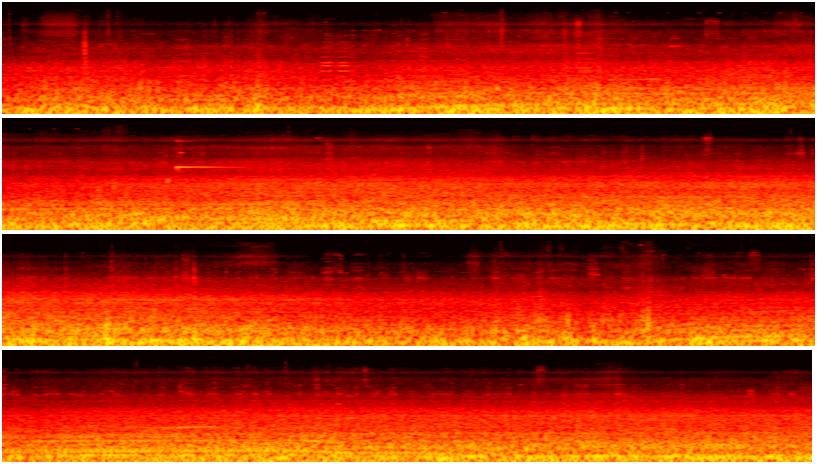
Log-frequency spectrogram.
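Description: Steady road and engine rumble of a moving car, heard from inside the cabin. A short high beep sounds about ten seconds in.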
